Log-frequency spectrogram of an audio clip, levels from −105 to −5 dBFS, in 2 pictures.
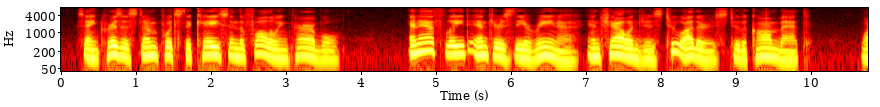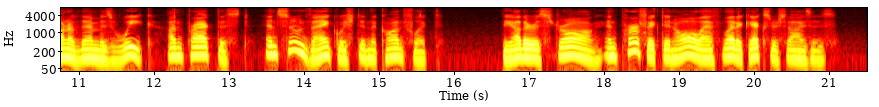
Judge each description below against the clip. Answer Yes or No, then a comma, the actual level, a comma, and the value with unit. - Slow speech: Yes, slow, 130 wpm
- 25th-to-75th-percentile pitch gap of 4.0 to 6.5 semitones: Yes, average, 4.7 semitones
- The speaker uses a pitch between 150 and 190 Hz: No, low, 130 Hz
